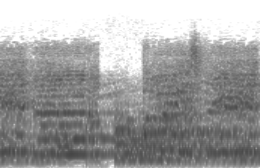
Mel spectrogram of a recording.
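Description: Pop music: layered, choir-like vocals over held chords that change about once a second.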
